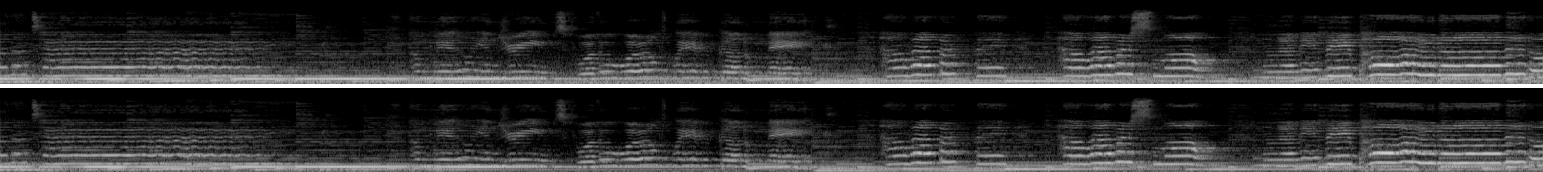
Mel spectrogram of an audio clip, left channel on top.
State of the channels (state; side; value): noise; left; rumble, 12 dB below the sound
